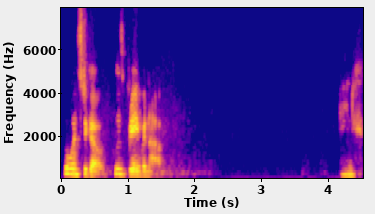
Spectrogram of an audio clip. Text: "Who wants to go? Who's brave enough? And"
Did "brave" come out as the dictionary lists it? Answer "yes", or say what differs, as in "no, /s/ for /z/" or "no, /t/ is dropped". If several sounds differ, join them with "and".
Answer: yes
